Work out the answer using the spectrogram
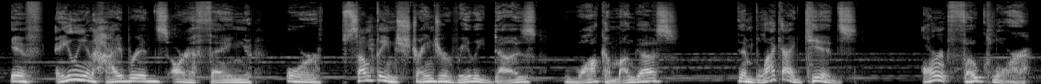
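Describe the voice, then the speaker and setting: A man with a sick voice, hosting a paranormal channel and narrating eerie stories in a dramatic, hushed way. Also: mid-range voice. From Appalachian foothills, US. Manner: dramatic, hushed storytelling with casual asides. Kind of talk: spooky storytelling narration.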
